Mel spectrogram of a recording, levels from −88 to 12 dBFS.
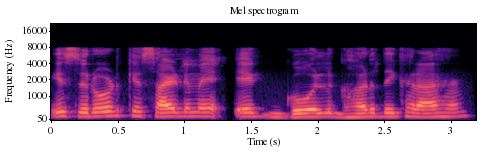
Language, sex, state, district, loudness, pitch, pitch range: Hindi, male, Jharkhand, Palamu, -17 LUFS, 160 Hz, 150-170 Hz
